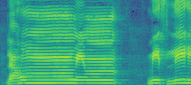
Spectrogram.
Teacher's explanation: ہا کے نیچے کھڑی زیر ہے، اس کو کھینچ کے ادا کریں گے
